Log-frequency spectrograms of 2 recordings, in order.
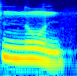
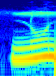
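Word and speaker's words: نون: It is a light, nasal and long sound letter. It is pronounced by joining the rounded tip of the tongue with gums of the frontal 6 teeth.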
